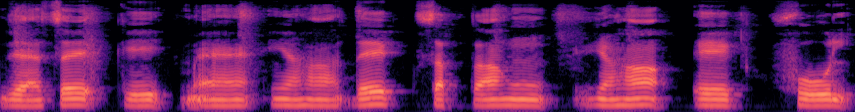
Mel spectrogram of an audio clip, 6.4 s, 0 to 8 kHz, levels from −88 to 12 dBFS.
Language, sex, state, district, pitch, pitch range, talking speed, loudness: Hindi, male, Madhya Pradesh, Bhopal, 120 Hz, 115-125 Hz, 95 wpm, -18 LUFS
